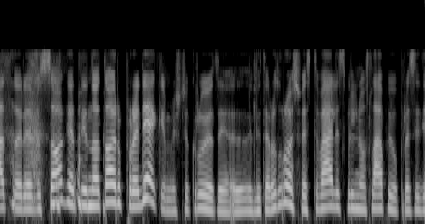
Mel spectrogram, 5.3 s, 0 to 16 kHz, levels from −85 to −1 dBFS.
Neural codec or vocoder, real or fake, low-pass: none; real; 7.2 kHz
